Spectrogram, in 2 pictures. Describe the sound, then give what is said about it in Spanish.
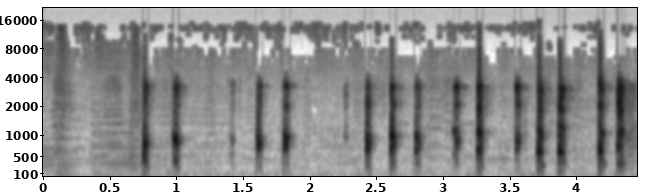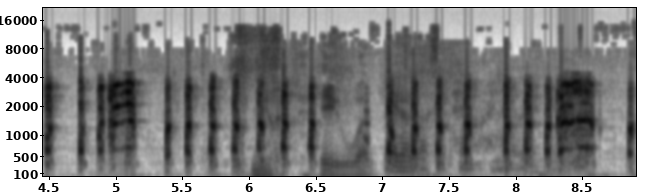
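A person imitates a clucking hen with a long run of short, rhythmic vocal clucks that speed up, broken by a few drawn-out squawks, fairly loud. “Va a hacer la gallina, venga, a ver si me sale.”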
